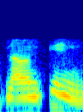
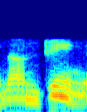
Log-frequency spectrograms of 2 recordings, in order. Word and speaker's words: Nanjing: In Nanking, the city of Nanking, Nanjing, it's pronounced today,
